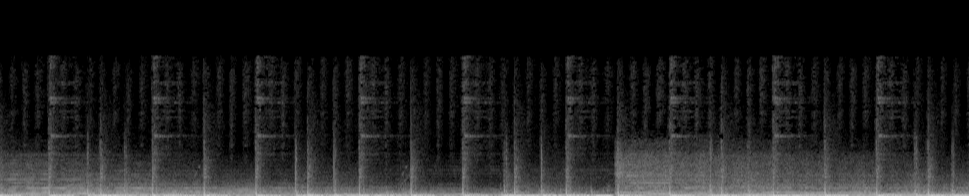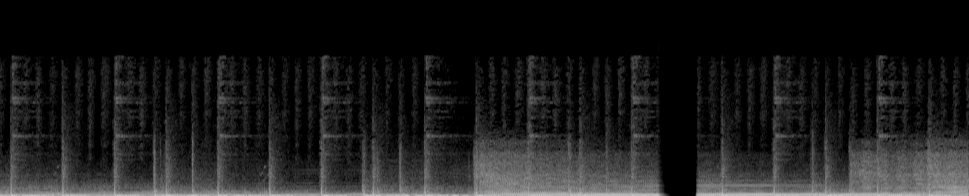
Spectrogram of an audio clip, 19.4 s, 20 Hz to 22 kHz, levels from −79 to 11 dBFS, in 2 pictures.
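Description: At 16.27 s the audio freezes into a fading buzz, then falls silent for about 0.27 s before resuming at 16.68 s with nothing lost. This call audio freeze likely comes from delayed packets emptying the jitter buffer. A spectrogram shows smeared, decaying bands, then a blank gap.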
